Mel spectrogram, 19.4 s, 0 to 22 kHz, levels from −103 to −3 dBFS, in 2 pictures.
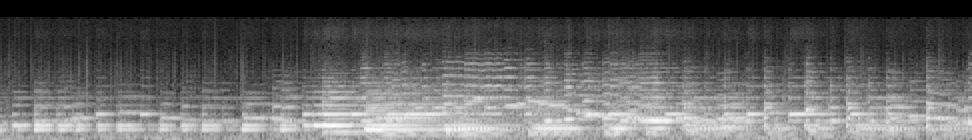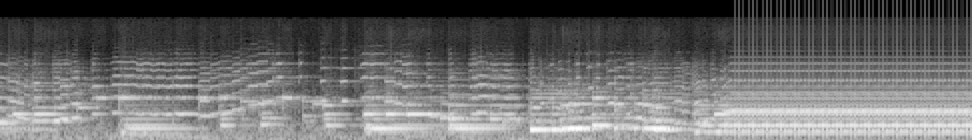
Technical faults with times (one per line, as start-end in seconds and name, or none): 17.06-19.45 system hang loop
